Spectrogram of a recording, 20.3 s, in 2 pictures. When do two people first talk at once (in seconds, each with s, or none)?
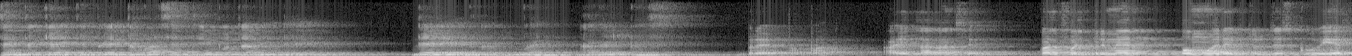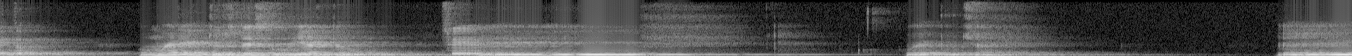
none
